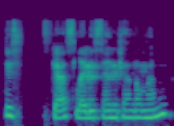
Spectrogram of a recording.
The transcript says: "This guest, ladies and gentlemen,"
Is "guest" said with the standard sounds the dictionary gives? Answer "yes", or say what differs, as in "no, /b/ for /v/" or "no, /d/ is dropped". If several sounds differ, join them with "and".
yes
